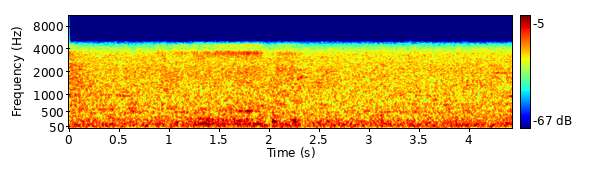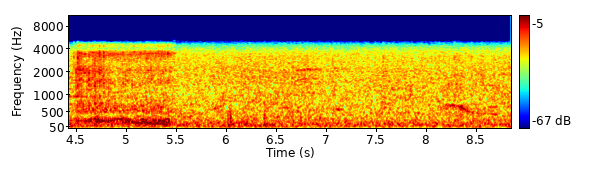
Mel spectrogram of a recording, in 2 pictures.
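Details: Dog named Marshall asleep on a couch, giving one long rasping snore midway, about a second in length, amid faint breaths and constant background hiss.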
